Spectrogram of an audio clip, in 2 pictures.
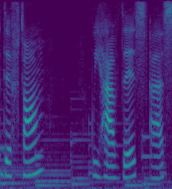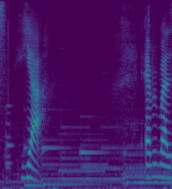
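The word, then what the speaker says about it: ㅑ: we have this as yeah everybody say yeah yeah with your mouth open it is pronounced like yeah in the english word yard and then this one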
